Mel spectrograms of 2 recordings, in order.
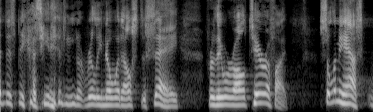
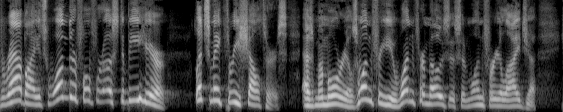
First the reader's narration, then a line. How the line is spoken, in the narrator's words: Peter exclaimed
